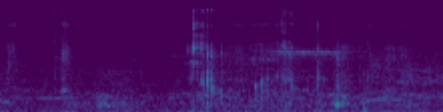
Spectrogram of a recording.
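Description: Close-miked eating sounds: chewing soft, mashed rice congee (phena bhat), with scattered wet mouth clicks, the sharpest about two seconds in.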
